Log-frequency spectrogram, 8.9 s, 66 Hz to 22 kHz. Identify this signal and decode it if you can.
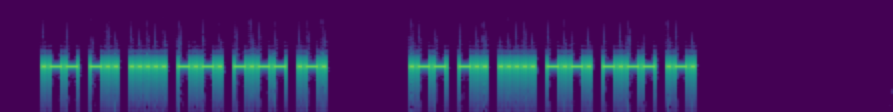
Morse code, heard as a keyed tone, about 30 wpm, 700 Hz. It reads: WD5CYR WD5CYR
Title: USA Call Signs - 6 Characters - Repeated 3x - 30wpm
